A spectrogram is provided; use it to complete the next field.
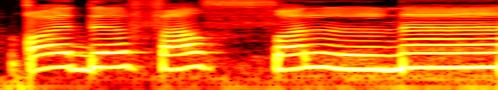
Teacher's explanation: Betul, meledak, dia diledakkan karena qalqal itu dalam bahasa Arab artinya meledak, diledakkan, tapi ledakan atau pantulannya natural saja karena di tengah kalimat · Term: qalqalah yang sughra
